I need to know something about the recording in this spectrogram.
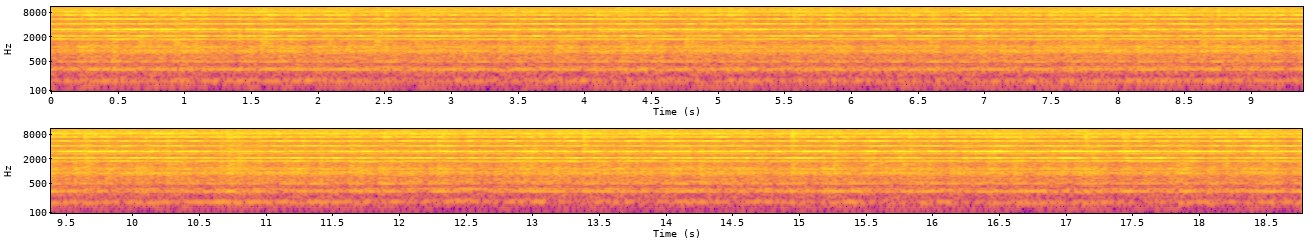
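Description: An exercise bike whirs steadily as it is pedalled.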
